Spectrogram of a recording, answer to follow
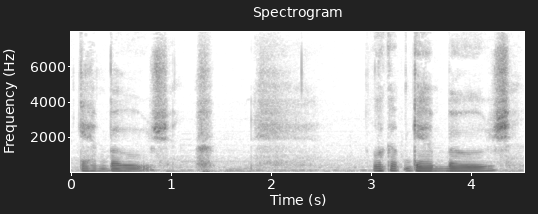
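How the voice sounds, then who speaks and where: A young man hosting an ASMR live stream, answering chat in a soft, half-whispered, slightly raspy voice and laughing often. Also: fairly low pitch, level tone, very slow, slight background noise. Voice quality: a little raspy.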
